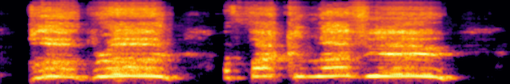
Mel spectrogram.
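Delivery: put-on shrill fan scream, very high. Retelling what a guy in the crowd screamed out: imitating a fan screaming. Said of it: "he screamed out".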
